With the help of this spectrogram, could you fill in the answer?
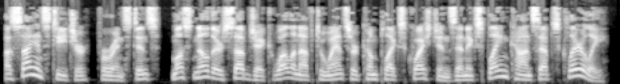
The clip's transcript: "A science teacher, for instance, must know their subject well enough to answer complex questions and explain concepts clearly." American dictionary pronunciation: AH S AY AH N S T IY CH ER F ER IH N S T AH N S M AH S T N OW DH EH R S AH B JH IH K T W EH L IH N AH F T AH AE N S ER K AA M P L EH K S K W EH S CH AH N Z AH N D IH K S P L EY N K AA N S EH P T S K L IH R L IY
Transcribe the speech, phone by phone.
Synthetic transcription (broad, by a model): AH S AY AH N S T IY CH ER F ER IH N S T AH N S M AH S T N OW DH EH R S AH B JH IH K T W EH L IH N AH F T AH AE N S ER K AA M P L EH K S K W EH S CH AH N Z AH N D IH K S P L EY N K AA N S EH P T S K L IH R L IY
